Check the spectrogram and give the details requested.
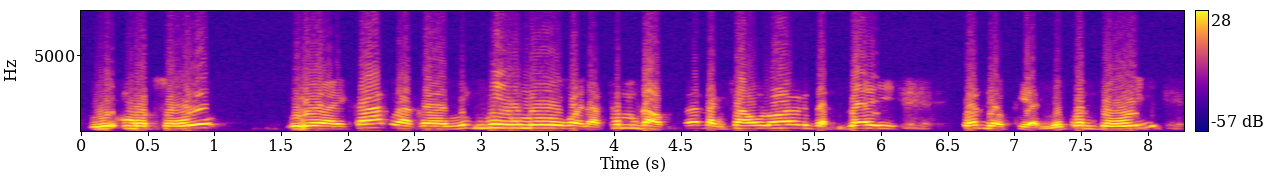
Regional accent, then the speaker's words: Hải Dương, Vietnam; không có một cái ngày lễ nào ở miền Bắc hiện nay nói chung và riêng quê hương Hải Dương tôi nói riêng, nói chung là Việt Nam nói

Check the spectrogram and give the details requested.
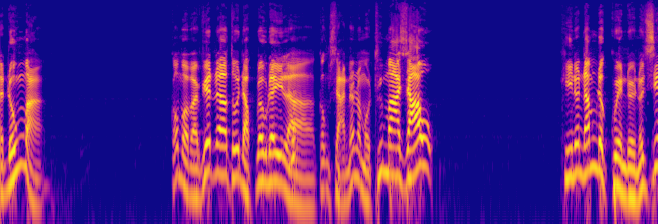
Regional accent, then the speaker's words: Northern Vietnam, Vietnam; born there; Tôi đẻ tại miền Bắc, tôi đẻ tại miền Bắc mà.

